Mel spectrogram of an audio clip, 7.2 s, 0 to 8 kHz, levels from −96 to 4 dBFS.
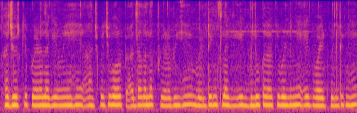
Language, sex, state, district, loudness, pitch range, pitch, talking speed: Hindi, female, Punjab, Kapurthala, -15 LUFS, 210-220 Hz, 215 Hz, 225 wpm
